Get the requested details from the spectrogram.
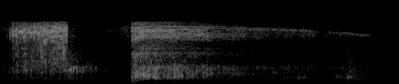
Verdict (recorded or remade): remade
